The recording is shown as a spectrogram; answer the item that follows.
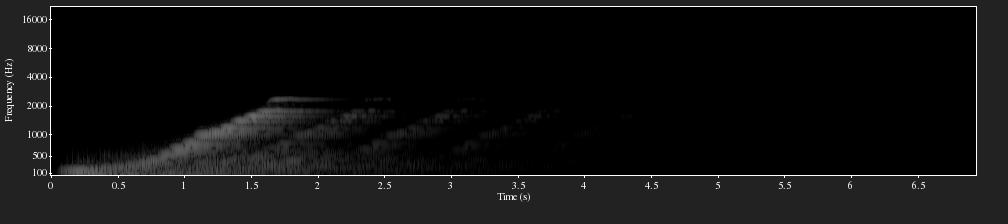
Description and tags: A happy sound reminiscent of Paper Mario made with an instrument I synthesized in Harmor VST within Fruity Loops Studio.
Game, Success, Synthesized, Win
